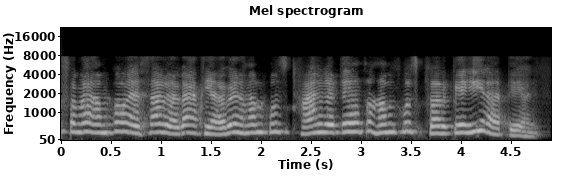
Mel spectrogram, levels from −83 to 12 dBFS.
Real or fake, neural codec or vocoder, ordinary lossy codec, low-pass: fake; codec, 16 kHz, 1 kbps, FreqCodec, smaller model; none; none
